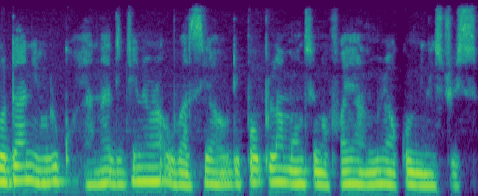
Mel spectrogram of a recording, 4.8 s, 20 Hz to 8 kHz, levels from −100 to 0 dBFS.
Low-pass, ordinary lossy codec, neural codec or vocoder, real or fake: 7.2 kHz; none; none; real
